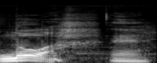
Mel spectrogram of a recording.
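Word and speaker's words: נֹחַ: Até a pronúncia, Noah.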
